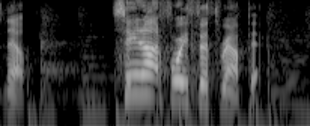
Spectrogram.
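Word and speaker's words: Senat: diedring say not now I know it's spelled differently but that's how it's pronounced say not strangely has not played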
